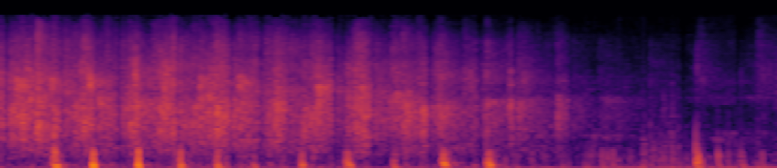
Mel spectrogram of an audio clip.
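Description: round of applause

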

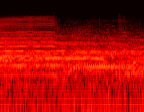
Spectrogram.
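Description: crowd cheering

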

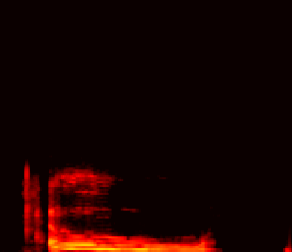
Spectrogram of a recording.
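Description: dog barking and howling

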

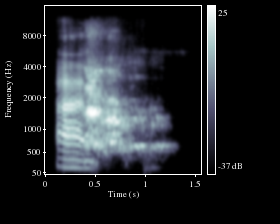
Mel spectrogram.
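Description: dog barking

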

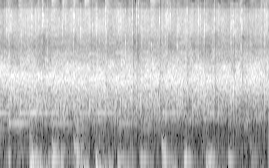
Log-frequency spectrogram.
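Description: audience applause

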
